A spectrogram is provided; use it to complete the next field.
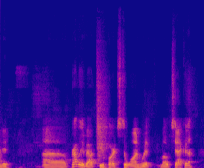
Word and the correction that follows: Motueka: Motueka, I guess, if you want to pronounce it correctly.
